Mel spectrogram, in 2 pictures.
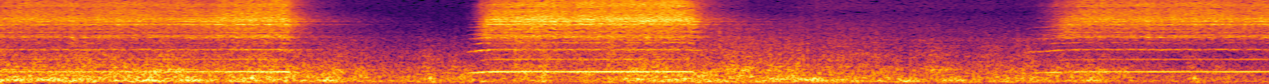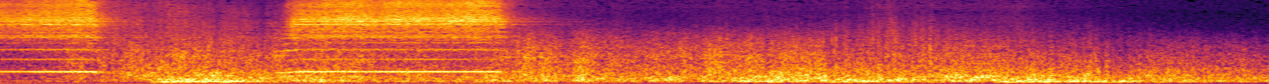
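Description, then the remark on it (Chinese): Four long, loud blasts of a steam whistle, a warning siren sounded by a sea rescue team on the shore on a stormy night, at a steady pitch with rich harmonics, each lasting about a second and a half, separated by short gaps over a constant rushing hiss. “于是岸边的海上救难队立刻鸣起警笛，动员大家救难。”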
